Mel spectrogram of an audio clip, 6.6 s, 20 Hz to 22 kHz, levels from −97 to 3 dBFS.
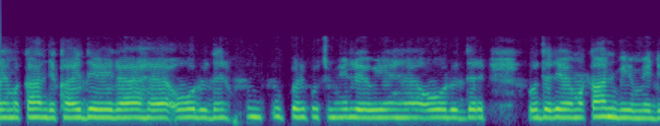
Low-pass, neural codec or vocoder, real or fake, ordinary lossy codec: none; codec, 16 kHz, 4 kbps, FreqCodec, smaller model; fake; none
